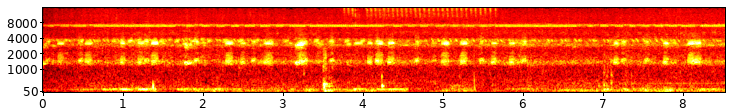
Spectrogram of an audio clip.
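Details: Rain frog touched by hand, giving low, buzzy drum-like croaks in short bursts through the first half and again near the end, with small handling taps and a steady high insect hum in the background.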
